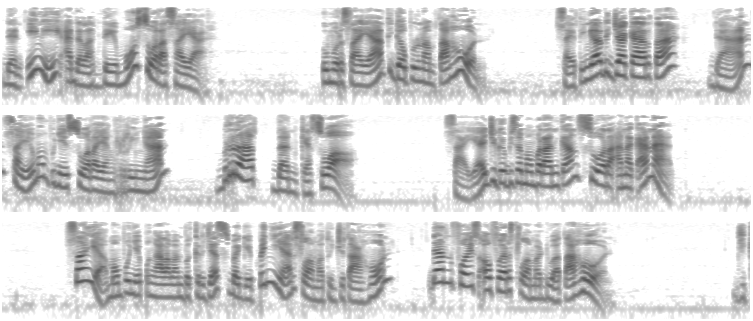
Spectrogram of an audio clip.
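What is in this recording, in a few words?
Indonesian Bahasa female studio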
